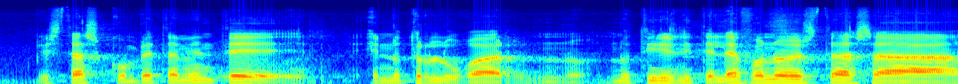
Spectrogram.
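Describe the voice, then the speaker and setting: Here a man talks at a moderate pace in a medium pitch. His pitch varies in an ordinary way. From Basque Country, Gipuzkoa. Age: young. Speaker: engineer in development cooperation. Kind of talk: talk Q&A with audience. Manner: hesitant, many fillers.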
